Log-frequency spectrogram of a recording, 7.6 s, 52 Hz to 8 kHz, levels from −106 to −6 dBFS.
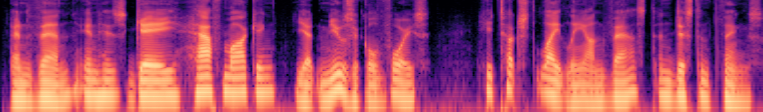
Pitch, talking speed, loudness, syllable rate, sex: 105 Hz, 140 wpm, -22 LUFS, 3.8 syllables/s, male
